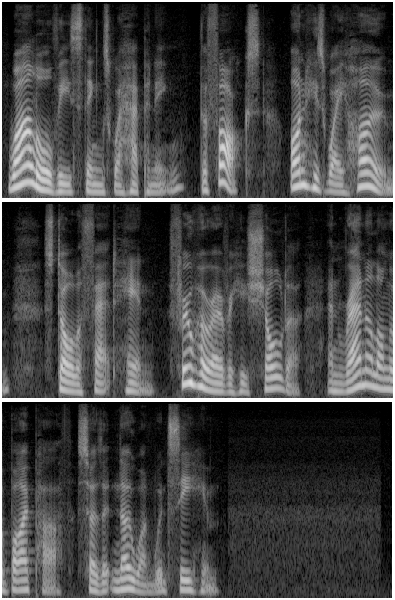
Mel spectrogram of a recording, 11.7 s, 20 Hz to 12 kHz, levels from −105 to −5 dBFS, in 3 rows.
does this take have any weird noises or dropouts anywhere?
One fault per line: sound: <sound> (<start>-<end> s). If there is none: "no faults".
no faults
